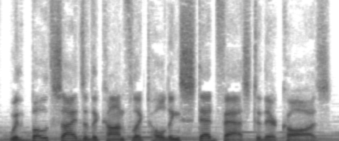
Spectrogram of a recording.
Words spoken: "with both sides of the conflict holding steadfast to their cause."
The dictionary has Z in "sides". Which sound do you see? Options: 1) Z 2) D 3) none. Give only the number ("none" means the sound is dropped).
1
